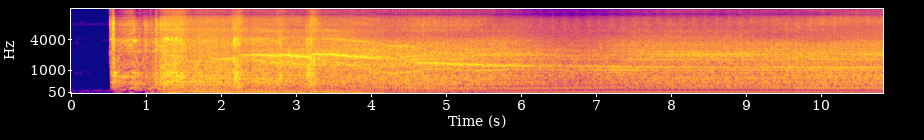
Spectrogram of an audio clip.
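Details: Rebuilt diesel truck engine after mechanical timing set with timing meter, fuel system primed, first start for customer: catches immediately, flares then settles to steady even clatter with no misfire; normal start and idle.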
